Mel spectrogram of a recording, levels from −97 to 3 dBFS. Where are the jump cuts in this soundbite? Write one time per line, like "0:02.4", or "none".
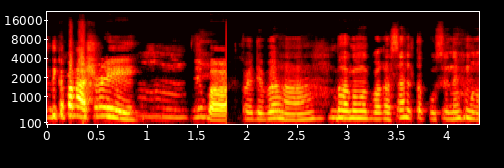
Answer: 0:01.8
